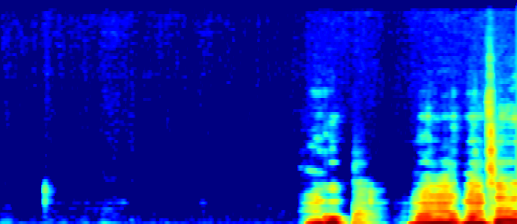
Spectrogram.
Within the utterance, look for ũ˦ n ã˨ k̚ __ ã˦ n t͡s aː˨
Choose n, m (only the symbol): m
